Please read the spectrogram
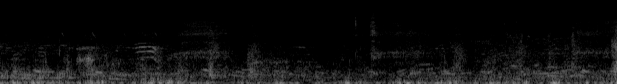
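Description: Distant voices of players calling out on an outdoor football pitch, over a low rumble and a few faint knocks.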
